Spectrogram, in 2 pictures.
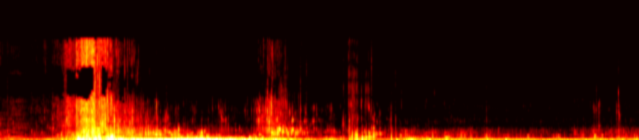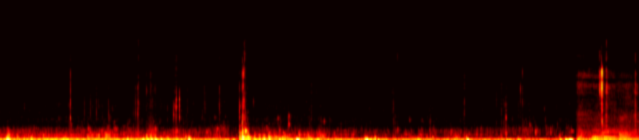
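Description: A loud splash as a phone camera plunges into a swimming pool, followed by the muffled underwater sound of the pool: a steady low rumble with faint scattered clicks and bubbling.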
